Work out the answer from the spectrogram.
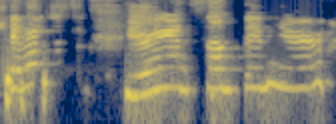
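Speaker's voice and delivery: high, half-laughing, frustrated plea; begging through laughter. Retold or imitated. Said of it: "And I'm like".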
